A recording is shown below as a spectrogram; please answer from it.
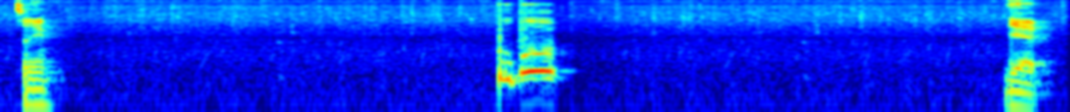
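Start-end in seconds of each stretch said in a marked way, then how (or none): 2.5-2.8 tiny squeaky boops; high boop noise. Pretend. Father showing how the tassel swings for his son. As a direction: pipe a playful boop, boop.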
